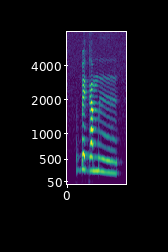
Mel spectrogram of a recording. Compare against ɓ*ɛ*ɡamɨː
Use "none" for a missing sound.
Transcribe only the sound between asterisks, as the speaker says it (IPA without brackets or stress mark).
ɛ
